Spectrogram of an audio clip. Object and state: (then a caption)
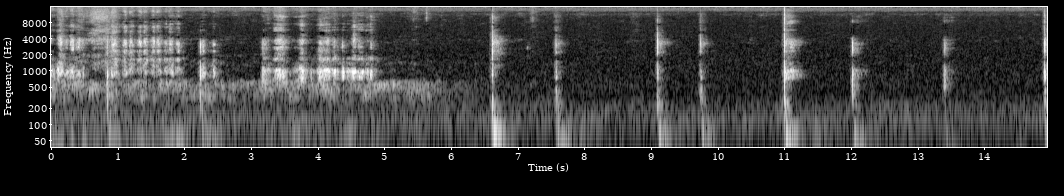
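Stylus taps on a glass touchscreen. A plastic Apple Pencil tip works on the glass touchscreen of a large iPad Pro resting on a plaid cloth. For the first five seconds it makes soft, scratchy, bright drawing strokes. Then come eight separate sharp, dry click taps on the flat glass as it selects tools and picks colours on the colour wheel, each dying away almost instantly into near silence.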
